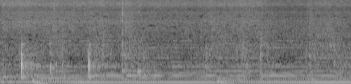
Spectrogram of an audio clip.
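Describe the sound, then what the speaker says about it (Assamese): Steady sizzling of dried red chillies frying in a pan, with a few sharp clinks of a utensil stirring near the start and again midway. "এয়া মই ভালদৰে ধুনীয়াকৈ ভাজি ল'ম।"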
